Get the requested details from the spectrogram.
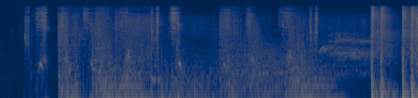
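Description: A pickaxe chops at a tree with repeated thuds.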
